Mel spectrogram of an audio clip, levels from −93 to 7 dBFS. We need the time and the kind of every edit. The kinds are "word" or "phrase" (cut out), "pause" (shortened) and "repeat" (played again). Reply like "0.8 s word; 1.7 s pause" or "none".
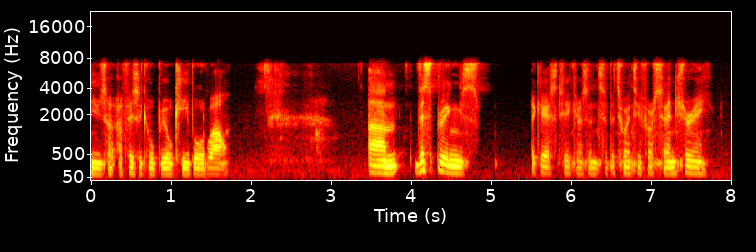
1.4 s word; 5.8 s word; 6.5 s word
